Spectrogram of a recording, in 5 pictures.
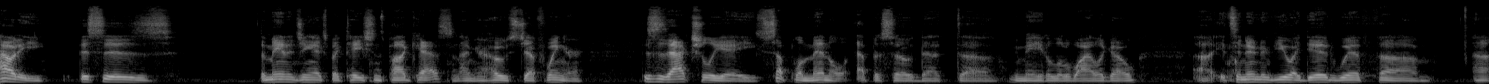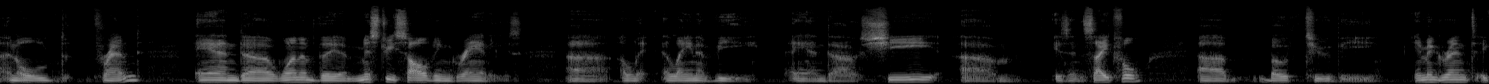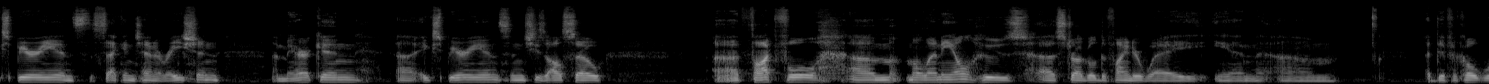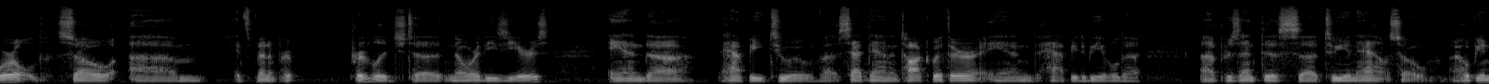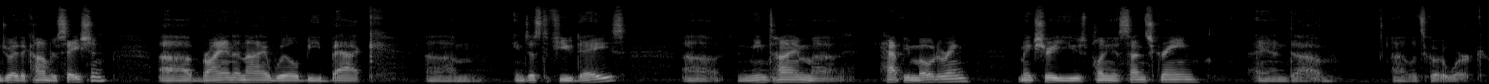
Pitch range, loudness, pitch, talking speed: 90-105 Hz, -35 LUFS, 95 Hz, 135 wpm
